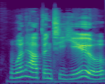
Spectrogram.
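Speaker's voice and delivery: speaking through laughter. Reading a story aloud, a character asks a friend a question: laughing while talking. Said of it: "laughter in my voice".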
